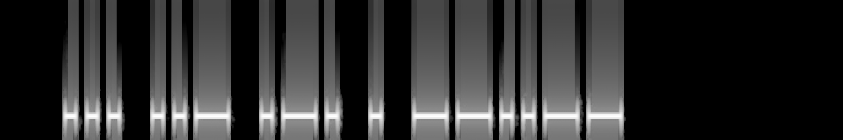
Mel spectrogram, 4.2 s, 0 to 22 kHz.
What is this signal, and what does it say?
Morse code, heard as a keyed tone, about 22 wpm, 700 Hz. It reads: SURE,
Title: 4x Word-Spacing - Sentences from Top 500 Words - 22wpm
